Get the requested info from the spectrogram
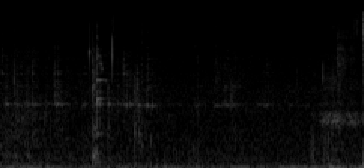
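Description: Near silence: room tone, with one faint tick about half a second in.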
